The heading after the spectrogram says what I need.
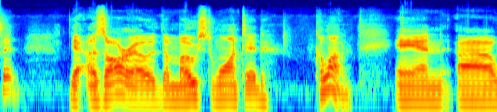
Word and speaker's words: Azzaro: It's a 3.3 ounce Azzaro, I think is how you pronounce it. Yeah, Azzaro, the most wanted cologne.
